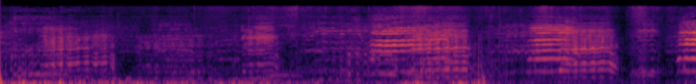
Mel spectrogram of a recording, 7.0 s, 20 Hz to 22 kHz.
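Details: Young black goats on a farm in Gimhae, South Korea, recorded 22 July 2008 while running about; several overlapping wavering bleats, some rising and falling, with rustling and low rumbling in between.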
